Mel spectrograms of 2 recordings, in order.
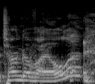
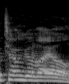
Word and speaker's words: Tagovailoa: Tua Tagovailoa? Are you fucking kidding me? I can barely say it. Take a stab at it. Tua Tagovailoa. No, just the last name. You said it twice. Tagovailoa.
